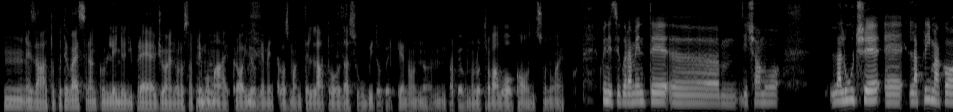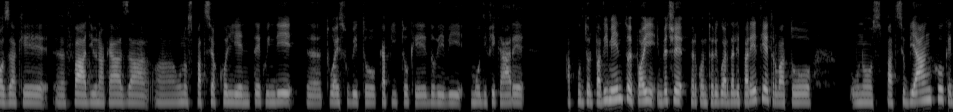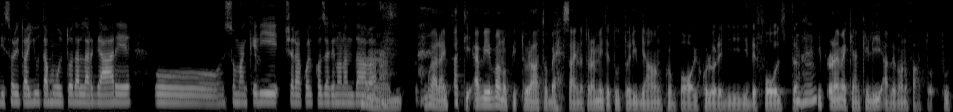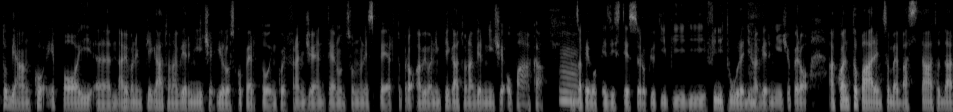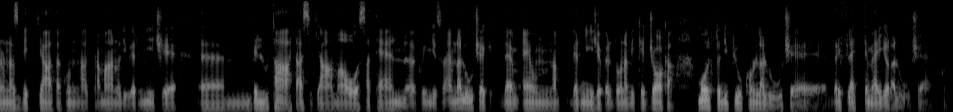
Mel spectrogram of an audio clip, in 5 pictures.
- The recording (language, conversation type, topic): Italian, podcast, Come posso gestire al meglio lo spazio in una casa piccola: hai qualche trucco?
- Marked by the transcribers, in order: snort; other background noise; "proprio" said as "propio"; drawn out: "uhm"; "guarda" said as "guara"; chuckle; laughing while speaking: "beh"; in English: "default"; chuckle; in French: "satin"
